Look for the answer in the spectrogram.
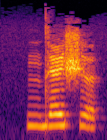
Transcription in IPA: n d ɛ ʃ ə

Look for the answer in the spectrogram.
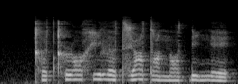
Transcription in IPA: kʰ ə˨ d kʰ ɹ ɔ˦ x i˦ l ə˨ d z ʉ˦ dˤ o˨ n ɔ˨ d ɗ i˨ ŋ e˨

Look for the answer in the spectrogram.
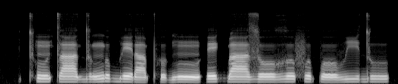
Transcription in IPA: tʰ ũ˨ t aː˨ d ʊ˨ ŋ ʊ˦ b e˦˨ ɾ a˨ pʰ ʊ˨ ɡ ũ˦˨ | e˨˦ ɡ͡b aː˨ z oː˨ ɣ ʊ˦ f ʊ˦ p oː˨ β iː˦ d u˦

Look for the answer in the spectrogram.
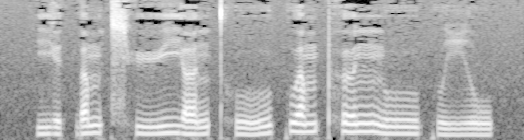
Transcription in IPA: j ɪ˨ k̚ ɐ˧ m t͡sʰ yː˨˧ j ɐ˨˧ n t̪ʰ uː˨˥ kʷ ɐ˥ m pʰ ɵ˥ n n̪ uː˧ kʷ iː˧ w

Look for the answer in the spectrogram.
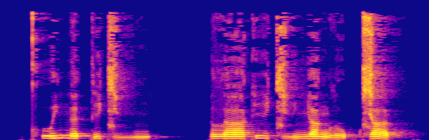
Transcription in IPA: kʰ uː˧˥ j ŋ ɛː˧ t̚ ʔ i˥˨ t͡ɕ iː˩˧ ŋ | l aː˧ k iː˥˨ t͡ɕ iː˩˧ ɲ a˥˨ ŋ l oː˥˨ p̚ t͡ɕ a˥˨ t̚

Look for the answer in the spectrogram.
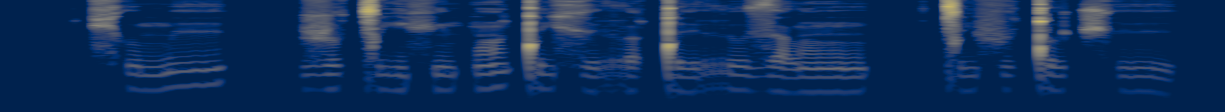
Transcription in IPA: t͡ɕʰ u m ɨ | ʐ u ǀ i fʲ ũ p ɔ̃ ǃ i x ɨ r ɔ ǃ ɨ r u z ɨ lˠ ũ | ǀ i f ɨ ǃ u t͡ʃʰ ɨ

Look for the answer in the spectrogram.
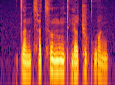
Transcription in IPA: t̪ a˨˩ n t͡sʰ ä˦ t͡sʰ ɤ˥˧ n̪ ɤ˥˩ ŋ t̪ʰ j ä˧˥ ʈ͡ʂ u˥˧ kʰ w ɑ˥˩ ŋ

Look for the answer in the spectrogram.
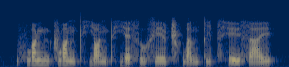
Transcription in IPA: x w ɑ˥ ŋ y˨ n ʈ͡ʂ w ɑ˥˩ ŋ t̪ʰ j ɑ˥ ŋ pʰ j ɛ˥˩ s u˧˥ x e˥ ɪ̯ ʈ͡ʂʰ w a˧˥ n t̪ i˧˥ t͡sʰ ḛ˨˩ ɪ̯ s a˧˥ ɪ̯

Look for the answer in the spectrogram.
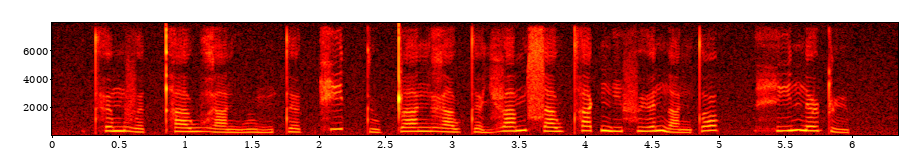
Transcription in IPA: t̪ʰ ə˧ m v ə˨˩ k̚ t̪ʰ a˧ w ɣ a˨˩ ŋ w u˨˩˨ m t̪ əː˨˩ k̚ x i˦˥ t̚ t̪ u˨˩ p̚ ʈ a˧ ŋ ɣ a˨˩ w t̪ ə˨˩˨ j v a˧˥ m s a˧ w t̪ʰ a˦˥ k̚ ŋ i˧ f ɨ˧˥ ə̯ n a˨˩ ŋ t̪ ɔ˦˥ k̚ | h i˧˥ n əː˧˥ ʈ ɨ˨˩ p̚

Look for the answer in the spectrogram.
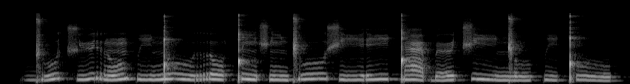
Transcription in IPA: ɡ͡ǁ u˩˥ t͡ʃ y˩˥ r õ˩˥ p i˨ ŋ͡ǃ uː˥˩ r o˥˩ ǃ ĩ˥˩ ʃ ĩ˨ ɡ͡ǁ uː˦˥ ʃ iː˨ ɾ iː˦˥ ɡ͡ǃ æ˥˩ ɓ ø˩˥ t͡ʃ iː˥˩ ŋ͡ǁ u˨˩˦ p i˥˩ ǃʰ uː˥˩

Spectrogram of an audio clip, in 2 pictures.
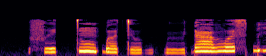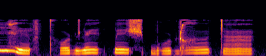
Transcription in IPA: f e˧ t t̪ õ˥ ɓ ɐ˧ t ɵ˩ b k͡p ʉ˩ ɗ a˥ β ɐ˥ s ɓ i˥ ɣ ẽ˩ f t̪ʰ o˩ ɖ ɳ e˧ k͡p e˧ ʃ ɓ u˩ ɖ ɣ ɵ˧ t̪ ã˩

